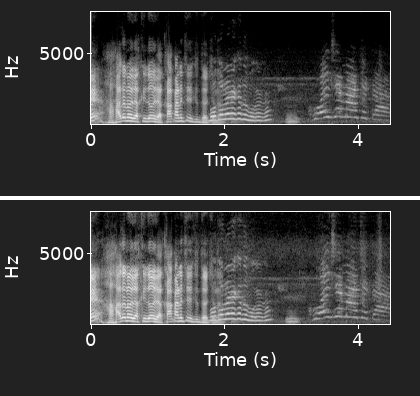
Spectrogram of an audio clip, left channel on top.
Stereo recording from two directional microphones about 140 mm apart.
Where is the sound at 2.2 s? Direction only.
30° left (ahead or behind).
